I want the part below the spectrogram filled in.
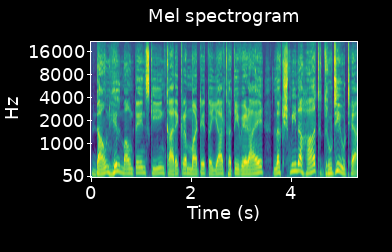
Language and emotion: Gujarati, fearful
